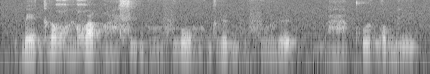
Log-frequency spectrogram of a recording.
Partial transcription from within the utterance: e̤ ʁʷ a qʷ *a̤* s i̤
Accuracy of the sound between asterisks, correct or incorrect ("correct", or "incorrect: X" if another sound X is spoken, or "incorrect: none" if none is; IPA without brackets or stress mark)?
correct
